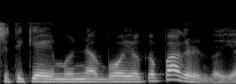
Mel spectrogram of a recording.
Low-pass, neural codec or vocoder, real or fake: 7.2 kHz; none; real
